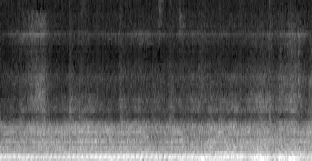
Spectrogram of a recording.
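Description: Steady vehicle-like engine drone from a cycling race's TV broadcast, played through a television's speaker, which gives it a thin, boxy sound.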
